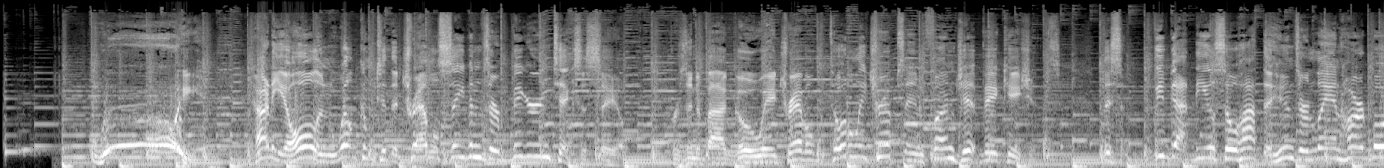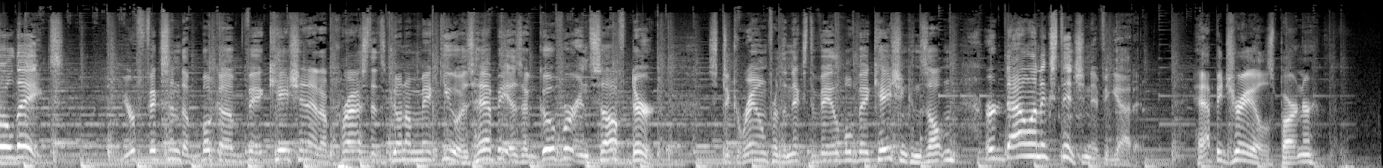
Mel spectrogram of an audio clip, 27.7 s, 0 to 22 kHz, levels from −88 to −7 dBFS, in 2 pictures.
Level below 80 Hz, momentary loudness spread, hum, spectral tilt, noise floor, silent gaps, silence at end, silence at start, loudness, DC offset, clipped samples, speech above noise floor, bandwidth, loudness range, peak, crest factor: -24 dBFS; 11 LU; none; -4 dB/octave; -33 dBFS; none; 0.3 s; 0.05 s; -13 LUFS; under 0.1%; 0.2%; 21 dB; 19 kHz; 5 LU; 0 dBFS; 12 dB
